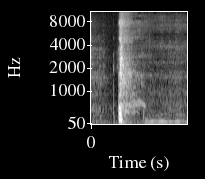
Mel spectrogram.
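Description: A single snore: a sudden raspy snort breaks the quiet, then settles into a low, buzzing rumble that drones on steadily at a modest volume until the end.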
